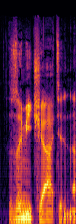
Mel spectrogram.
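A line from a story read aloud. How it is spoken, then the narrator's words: Absent-minded mumble. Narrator (Russian): рассеянно пробормотал Станислав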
